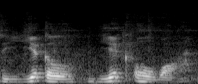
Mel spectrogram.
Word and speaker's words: Yklwa: Pronounced Yikolwa. Yikolwa.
